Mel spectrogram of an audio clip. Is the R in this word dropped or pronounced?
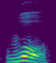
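dropped. The R sound is dropped completely. "as in a Cockney accent, no R"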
